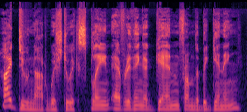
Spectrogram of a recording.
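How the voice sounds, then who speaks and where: An actor playing a cold, condescending academic official in a game who speaks formally and dismissively. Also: male voice, mid-range voice, normal speed, lightly acted. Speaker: official delivering an order.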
